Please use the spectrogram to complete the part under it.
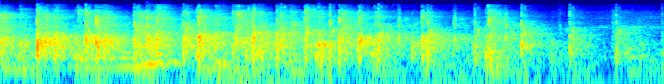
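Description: Church congregation applauding during a Korean Presbyterian Sunday worship service, a steady wash of many hands clapping together, fairly close and even in loudness throughout.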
